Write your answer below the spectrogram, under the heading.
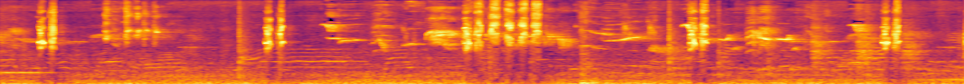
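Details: White-rumped shama singing energetically: varied loud phrases of sharp high whistles, rapid buzzy bursts and squawky notes in irregular succession, with a steady low tone humming beneath throughout.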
